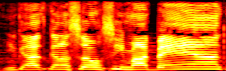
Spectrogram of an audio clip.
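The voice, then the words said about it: Whiny impression of Darcy. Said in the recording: “whining ... good Darcy whine impression”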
